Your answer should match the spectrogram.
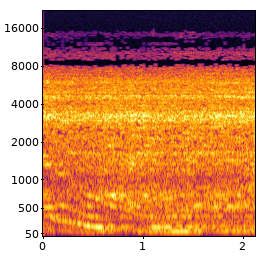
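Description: Live rock band playing, led by electric guitar over bass. In the first half second a guitar note slides down in pitch before the band settles back into the riff.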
